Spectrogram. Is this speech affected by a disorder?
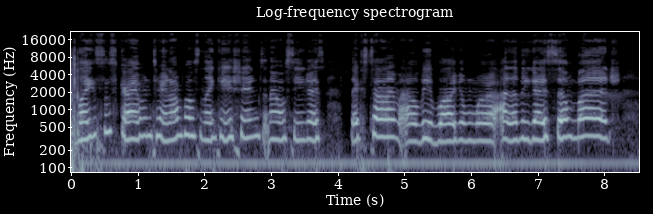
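Yes: cerebral palsy.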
